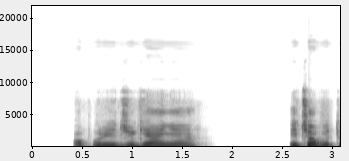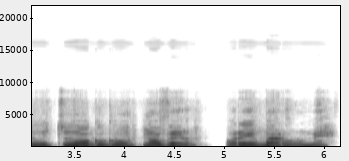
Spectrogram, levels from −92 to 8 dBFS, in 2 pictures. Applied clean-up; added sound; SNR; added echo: none; none; none; none.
